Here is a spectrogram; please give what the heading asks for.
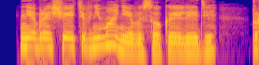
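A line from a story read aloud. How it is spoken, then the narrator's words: Purring. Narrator (Russian): промурлыкала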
